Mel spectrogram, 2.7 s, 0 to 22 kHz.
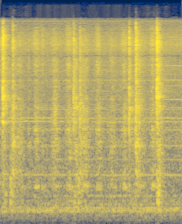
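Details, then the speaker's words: Jaguar AJ30 (Duratec) V6 swap, Bosch 73 mm electronic throttle body replacing original Jaguar unit, pedal pressed: short scratchy whirring bursts as the motor sweeps the plate; expected scraping, working normally. "But the uh it should make a noise at least kind of scraping noise. The throttle p throttle body is this thing which is a Bosch part 73 mm I believe"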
